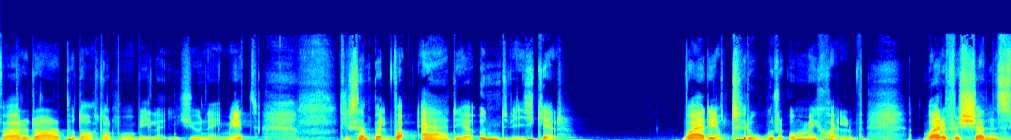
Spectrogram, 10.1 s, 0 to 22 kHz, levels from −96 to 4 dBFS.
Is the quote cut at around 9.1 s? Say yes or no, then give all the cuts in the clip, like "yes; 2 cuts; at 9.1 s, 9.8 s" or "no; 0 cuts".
yes; 2 cuts; at 3.4 s, 9.1 s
